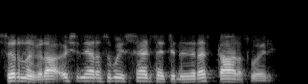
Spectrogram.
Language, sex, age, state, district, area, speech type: Kashmiri, male, 30-45, Jammu and Kashmir, Kupwara, rural, conversation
